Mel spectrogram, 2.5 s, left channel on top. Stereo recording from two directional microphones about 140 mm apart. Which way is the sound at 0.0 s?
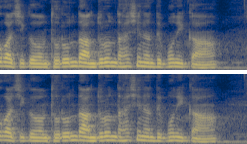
30° left (ahead or behind).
